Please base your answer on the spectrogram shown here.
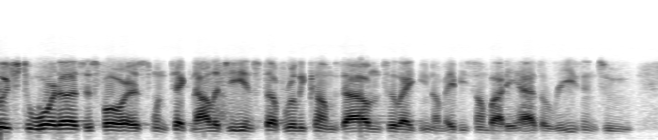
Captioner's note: echoing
